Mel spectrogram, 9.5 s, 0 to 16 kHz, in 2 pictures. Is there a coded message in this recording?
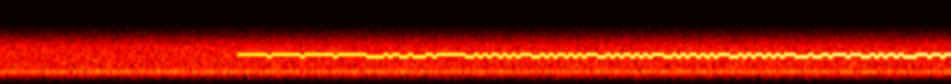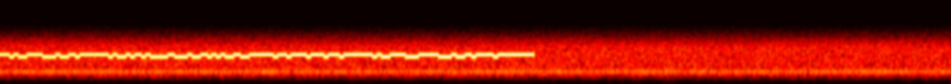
Yes: RTTY (45.45 baud, 170 Hz shift) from 1.2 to 7.4 s, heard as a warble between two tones, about 1360 Hz centre, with radio static, fading and a steady whistle near 440 Hz. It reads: RYRYRYRYRY QRZ? DE SV1BM K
